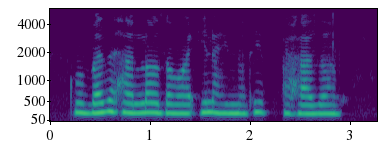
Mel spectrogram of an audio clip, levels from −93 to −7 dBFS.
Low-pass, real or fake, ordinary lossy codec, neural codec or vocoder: 5.4 kHz; fake; none; codec, 16 kHz, 8 kbps, FunCodec, trained on LibriTTS, 25 frames a second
